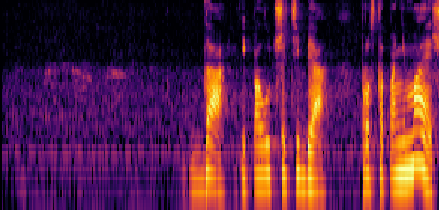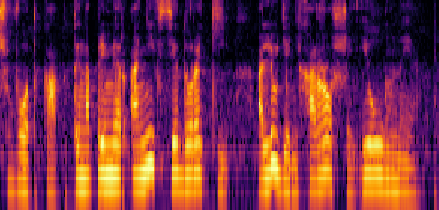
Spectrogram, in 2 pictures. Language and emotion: Russian, angry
